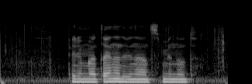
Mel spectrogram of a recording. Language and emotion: Russian, neutral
